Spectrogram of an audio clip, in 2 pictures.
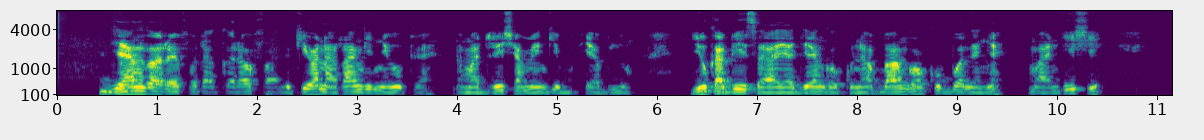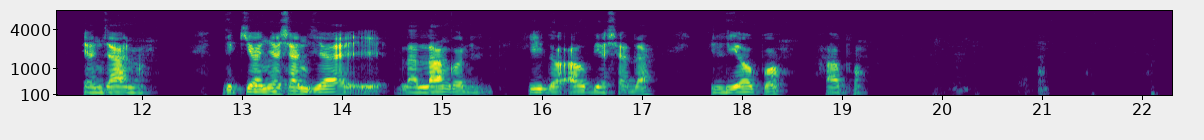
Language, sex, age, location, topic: Swahili, male, 18-24, Nairobi, finance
